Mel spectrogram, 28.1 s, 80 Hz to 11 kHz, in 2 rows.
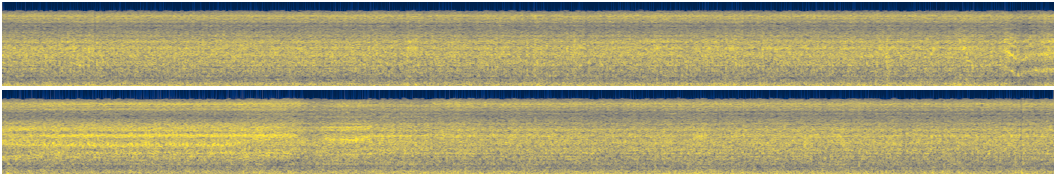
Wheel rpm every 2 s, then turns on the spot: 230, 230, 240, 240, 230, 230, 220, 190, 200, 220, 230, 230, 230, 230.
none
